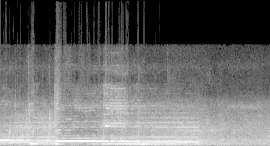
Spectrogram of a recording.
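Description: Music plays loudly through loudspeakers in a large echoing hall.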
